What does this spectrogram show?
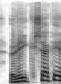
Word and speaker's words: রিক্সা: এখন কেউ যদি রিক্সাকে রিস্কা বলে, দ্যাটস প্রবলেম।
